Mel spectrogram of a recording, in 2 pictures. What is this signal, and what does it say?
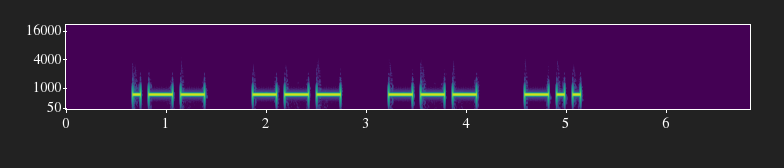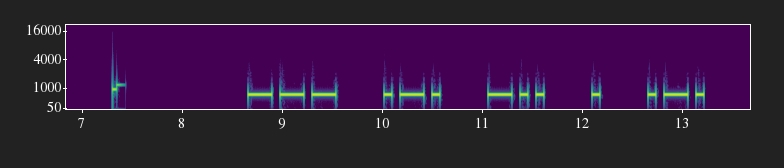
Morse code, heard as a keyed tone, about 15 wpm, spaced as for 11 wpm, 700 Hz. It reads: WOOD ORDER
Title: 2x Character Spacing - Top 500 Words - 15wpm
